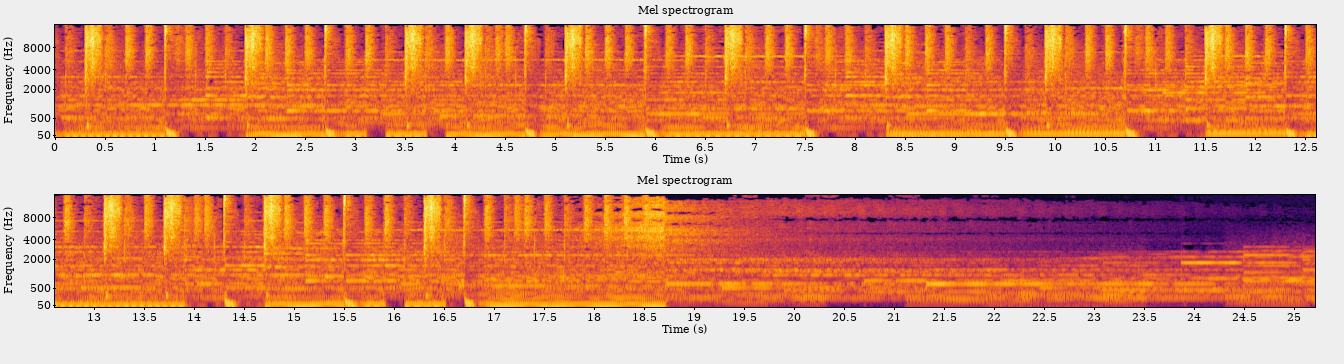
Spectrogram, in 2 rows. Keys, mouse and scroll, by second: 0.0 alt+middle click, 4.6 alt+middle click, 7.3 alt+middle click, 8.0 alt+middle click, 11.4 alt+middle click, 17.6 alt+middle click, 22.5 alt+middle click, 23.2 alt+middle click, 23.3 alt+middle click.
